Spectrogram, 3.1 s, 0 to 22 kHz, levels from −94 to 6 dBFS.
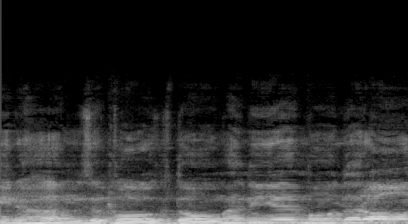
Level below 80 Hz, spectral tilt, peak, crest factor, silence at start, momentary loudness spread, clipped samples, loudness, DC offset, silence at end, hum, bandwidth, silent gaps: -52 dBFS; -8.5 dB/octave; -4 dBFS; 10 dB; 0 s; 3 LU; under 0.1%; -14 LUFS; under 0.1%; 0 s; none; 9.2 kHz; none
